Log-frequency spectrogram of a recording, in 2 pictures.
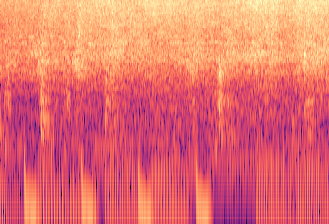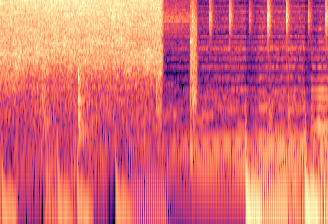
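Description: Shrimp sizzling in hot melted butter and garlic in a cast-iron skillet, with a wooden spatula stirring and knocking against the pan. About five seconds in the sizzling stops and music with a beat takes over.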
